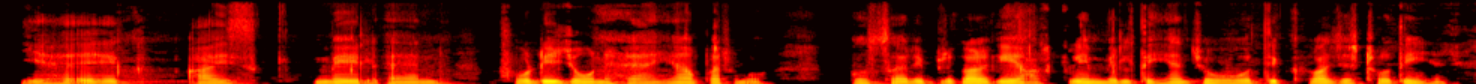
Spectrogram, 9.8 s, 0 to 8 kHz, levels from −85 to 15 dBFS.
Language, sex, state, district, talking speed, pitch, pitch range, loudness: Hindi, male, Uttar Pradesh, Muzaffarnagar, 140 wpm, 110 Hz, 105-110 Hz, -23 LUFS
